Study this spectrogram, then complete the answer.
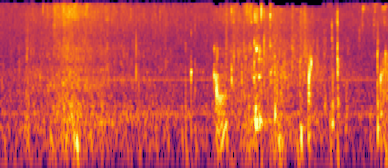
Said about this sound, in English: I think that might be the first time I've ever took a sip of water from the pulpit.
